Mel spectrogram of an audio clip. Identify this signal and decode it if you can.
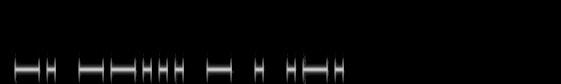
Morse code, heard as a keyed tone, about 15 wpm, 700 Hz. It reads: N7TER
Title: USA Call Signs - 5 Characters - Repeated 3x - 15wpm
